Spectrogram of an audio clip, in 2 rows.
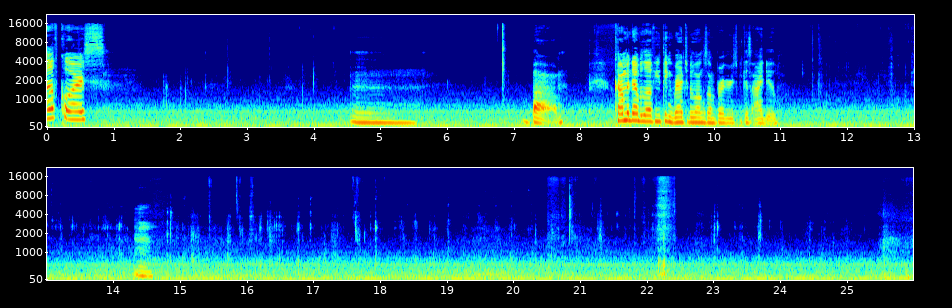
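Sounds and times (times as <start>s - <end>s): steady low hum: 0.0s - 26.0s
short hummed sound: 0.7s - 26.0s
chewing with wet mouth smacks: 1.5s - 4.5s, 11.3s - 25.6s.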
